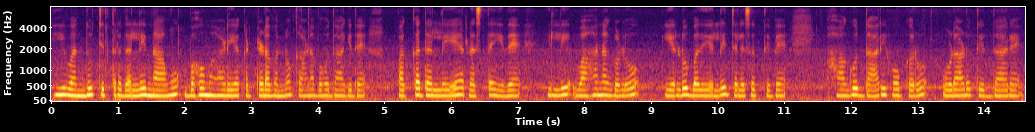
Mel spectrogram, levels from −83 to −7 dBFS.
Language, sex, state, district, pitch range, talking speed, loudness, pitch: Kannada, female, Karnataka, Bellary, 180-200 Hz, 75 wpm, -16 LUFS, 185 Hz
